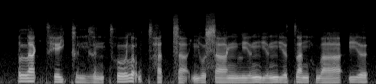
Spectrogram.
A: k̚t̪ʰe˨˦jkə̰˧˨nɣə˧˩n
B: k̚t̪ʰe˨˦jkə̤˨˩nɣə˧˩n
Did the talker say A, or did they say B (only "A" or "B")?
B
